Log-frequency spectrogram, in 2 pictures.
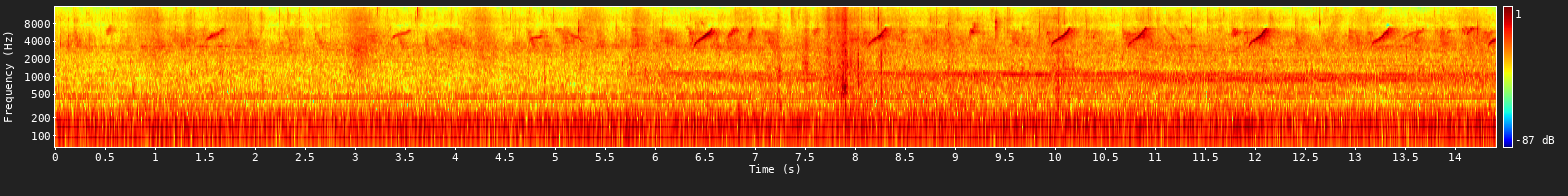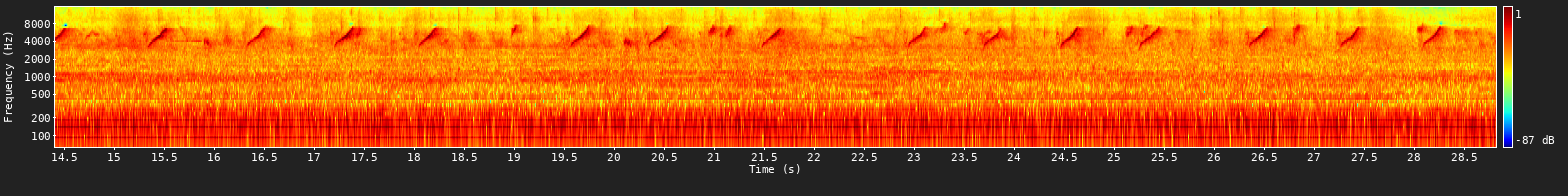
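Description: A bird calling over and over: short, quickly rising chirps, a little more than one a second, over a steady outdoor hiss. A single sharp click sounds about eight seconds in.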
